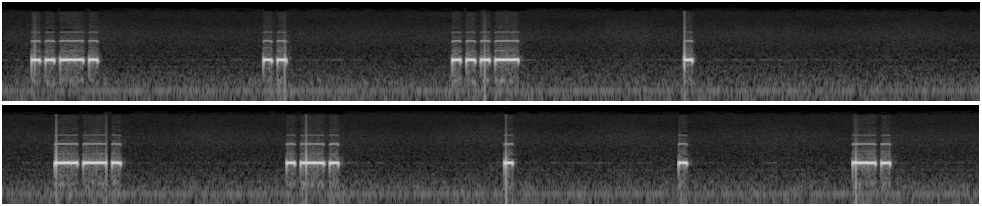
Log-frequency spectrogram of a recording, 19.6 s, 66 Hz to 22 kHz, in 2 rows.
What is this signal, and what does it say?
Morse code, heard as a keyed tone, about 16 wpm, spaced as for 5 wpm, 740 Hz. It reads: FIVE GREEN
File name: CWResources / Learning Morse Code (from Tune in the World) / 29 words using all letters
